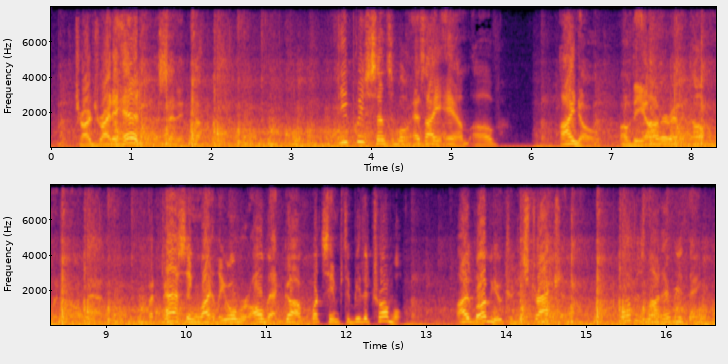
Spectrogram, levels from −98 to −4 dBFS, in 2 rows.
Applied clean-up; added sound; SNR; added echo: none; Run; 3 dB; none.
